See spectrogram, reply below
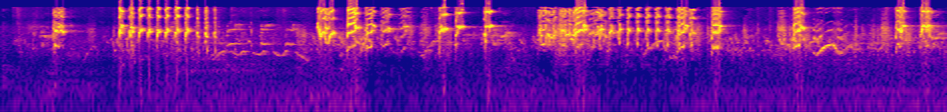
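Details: Rosy-faced and Fischer's lovebirds singing to encourage mating: quick rattling series of clicks, a wavering whistled note, then bursts of piercing chirps and squeaks separated by brief pauses.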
